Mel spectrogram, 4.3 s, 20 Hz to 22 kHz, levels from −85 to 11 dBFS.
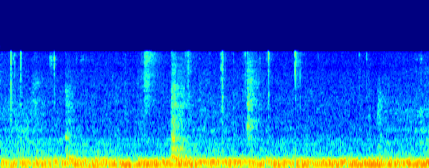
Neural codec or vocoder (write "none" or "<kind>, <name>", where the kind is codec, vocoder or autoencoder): none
